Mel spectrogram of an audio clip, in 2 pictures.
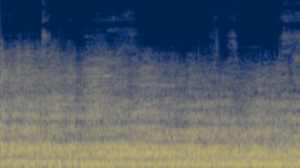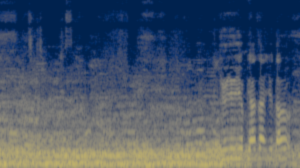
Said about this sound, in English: When they think it's safe, they run. But the plane circles back.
